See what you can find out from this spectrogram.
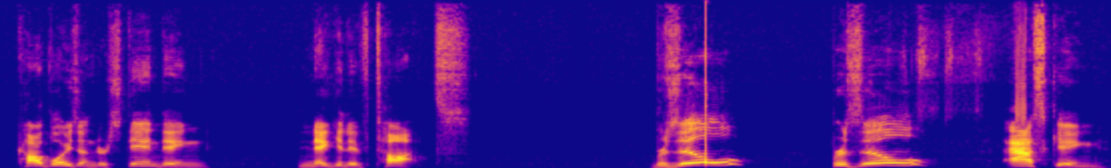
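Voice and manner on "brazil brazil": calling out. Pretend. Calling out to Brazil.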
